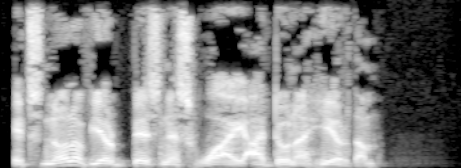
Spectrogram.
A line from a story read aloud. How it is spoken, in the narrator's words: Sirson growled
